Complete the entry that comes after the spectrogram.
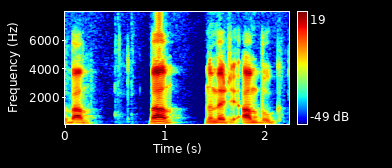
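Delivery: normal talking voice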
